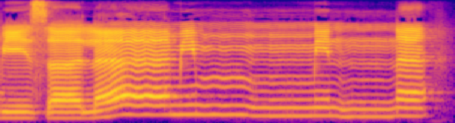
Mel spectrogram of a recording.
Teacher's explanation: Salam minna salamin la panjang dua ketukan di sini karena ada alif ya ada alif diawali dengan fathah mad asli atau mad th mad th'iibi ihbit bisalamim minna tanwin bertemu dengan mim cara bacanya masuk ke mim disertai dengung dua ketukan · Tanwin bertemu dengan mim. Cara bacanya masuk ke mim disertai dengung 2 ketukan karena bacaan idgham bi gunnah.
